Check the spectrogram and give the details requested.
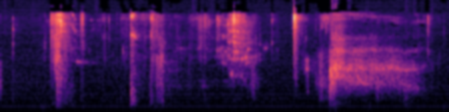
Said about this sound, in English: That sounds like running water, and that is a mighty sweet sound. That's running water, and I'm filling up a cup.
